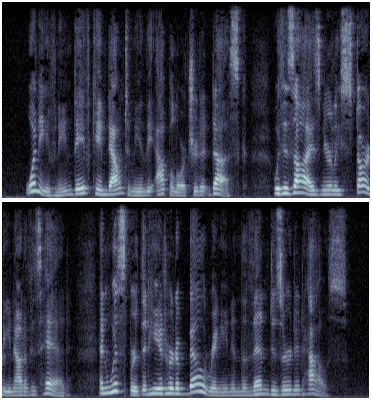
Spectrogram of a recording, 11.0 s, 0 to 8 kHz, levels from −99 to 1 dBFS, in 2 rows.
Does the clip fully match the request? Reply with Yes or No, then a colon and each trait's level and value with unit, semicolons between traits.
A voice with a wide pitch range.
Yes: wide, 6.1 semitones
